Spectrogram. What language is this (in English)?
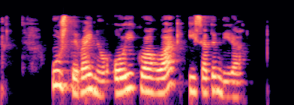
Basque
